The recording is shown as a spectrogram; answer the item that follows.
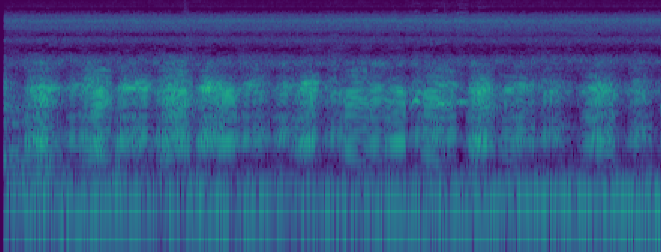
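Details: Indian bullfrogs calling in the rainy season: a dense chorus of harsh, nasal, caw-like croaks, each about half a second long, pulsing roughly once a second and overlapping from several callers.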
